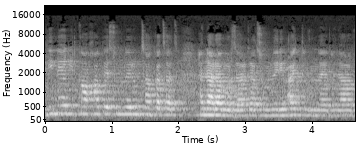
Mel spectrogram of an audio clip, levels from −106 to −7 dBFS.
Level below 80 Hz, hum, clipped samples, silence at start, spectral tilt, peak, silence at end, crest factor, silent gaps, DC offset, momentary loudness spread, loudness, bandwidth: -60 dBFS; none; under 0.1%; 0 s; -4.5 dB/octave; -2 dBFS; 0 s; 20 dB; none; under 0.1%; 9 LU; -21 LUFS; 14.5 kHz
